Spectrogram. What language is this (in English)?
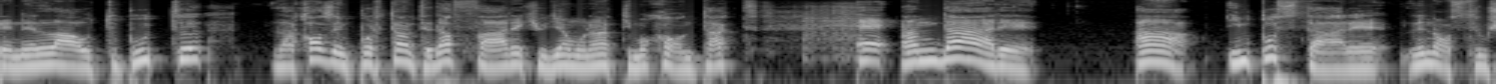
Italian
